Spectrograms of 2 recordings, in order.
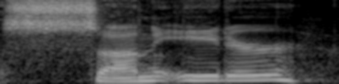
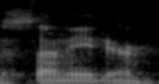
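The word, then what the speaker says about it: Svneatr: And Sun Eater, which is spelled S-V-N-E-A-T-R. The album is The Howl, The Whisper, and The Hunt. That's the vanity license plate spelling for Sun Eater.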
